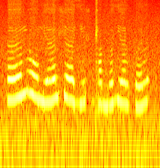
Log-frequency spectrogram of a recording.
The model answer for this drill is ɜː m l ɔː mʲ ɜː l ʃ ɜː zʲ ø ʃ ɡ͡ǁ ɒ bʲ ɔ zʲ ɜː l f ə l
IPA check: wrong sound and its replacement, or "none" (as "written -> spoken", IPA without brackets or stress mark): none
